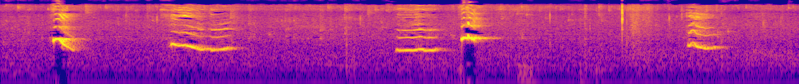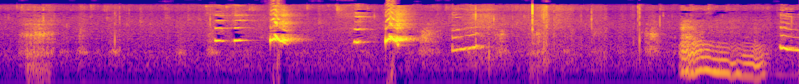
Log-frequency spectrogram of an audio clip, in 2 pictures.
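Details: Chihuahua called Alexa producing weird noises, a series of short yelping whines and high downward-sliding squeaks scattered over the recording, some closely bunched, with quiet pauses between bursts.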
